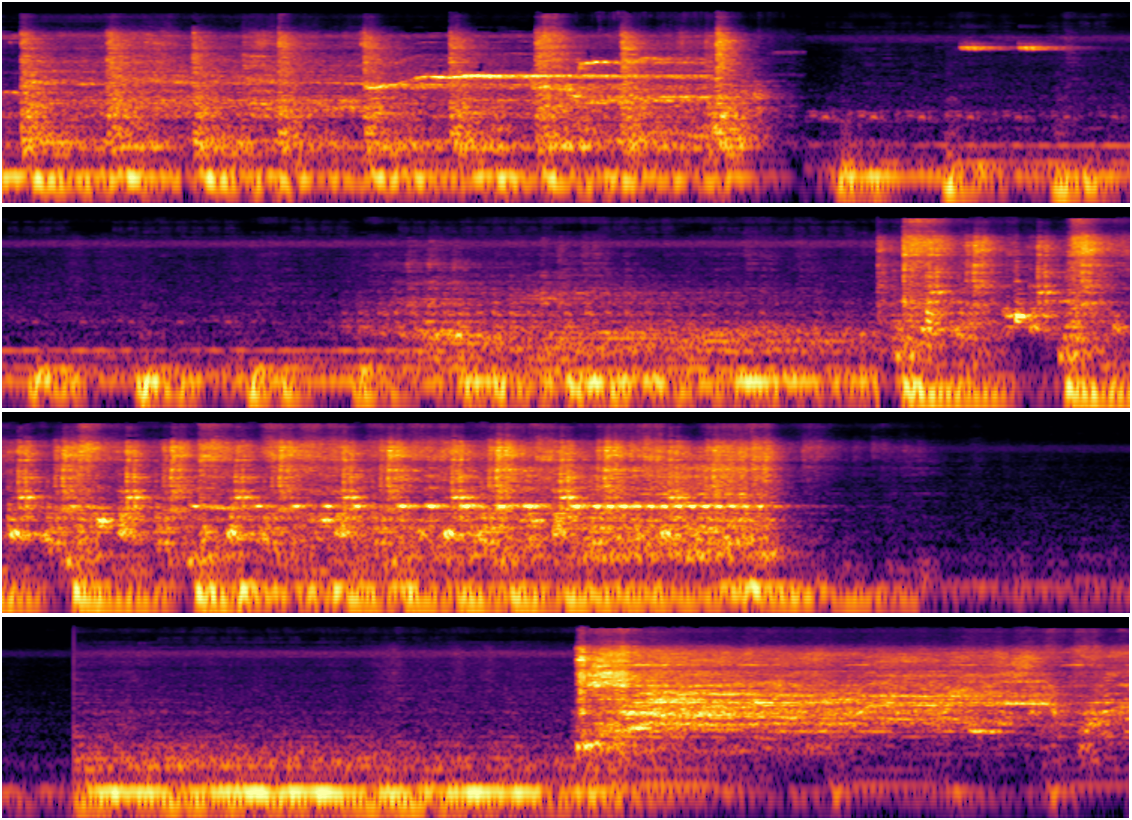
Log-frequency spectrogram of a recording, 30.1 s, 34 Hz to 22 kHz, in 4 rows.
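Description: A horror film's soundtrack played through the Zebronics Zeb Juke Bar 9600 soundbar and its subwoofer, with tense music over heavy, steady bass. It dips briefly about five seconds in, goes quiet for a couple of seconds about two-thirds of the way through, then comes back louder and shriller near the end.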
